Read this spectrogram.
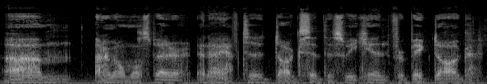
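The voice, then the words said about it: Congested, unwell-sounding voice. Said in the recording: “I got a cold, so that's why my voice sounds like this. It's not great.”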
